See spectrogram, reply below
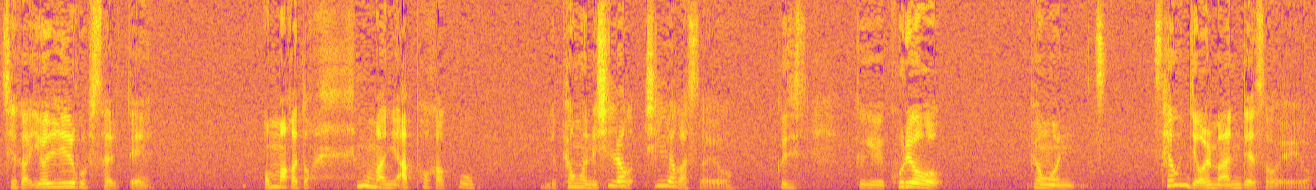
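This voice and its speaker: A woman in her sixties gives an emotional testimony at a church service in a fairly low voice. She tells her story earnestly, leans on fillers and acts out what others said. A faint hiss runs under the recording. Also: animated, slow pace, vocal fry, long pauses, rough recording. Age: 60s. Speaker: pastor's wife giving testimony.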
